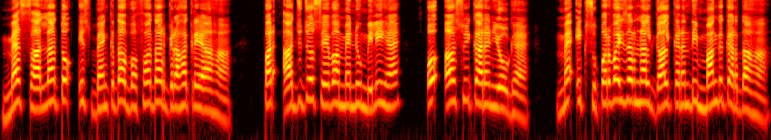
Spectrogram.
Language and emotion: Punjabi, angry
